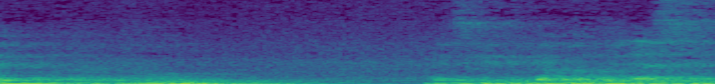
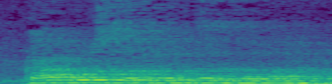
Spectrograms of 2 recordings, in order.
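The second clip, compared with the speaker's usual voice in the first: high-pitched, quick blaming; demonstrated punisher's telling-off; rapid scolding; 8 semitones higher than usual. Shown as a demonstration. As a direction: fire off the reprimand in one high run. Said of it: "Saking cepatnya tidak terdengar".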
